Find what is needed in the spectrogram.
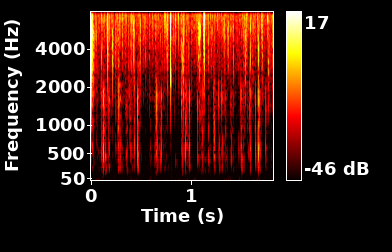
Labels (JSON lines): {"label": "biophony, sea urchins (Echinidae)", "recorder": "SoundTrap 600 or HydroMoth"}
